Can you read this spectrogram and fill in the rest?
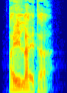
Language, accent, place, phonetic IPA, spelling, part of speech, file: German, Germany, Berlin, [ˈaɪ̯ˌlaɪ̯tɐ], Eileiter, noun, De-Eileiter.ogg
- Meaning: Fallopian tube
